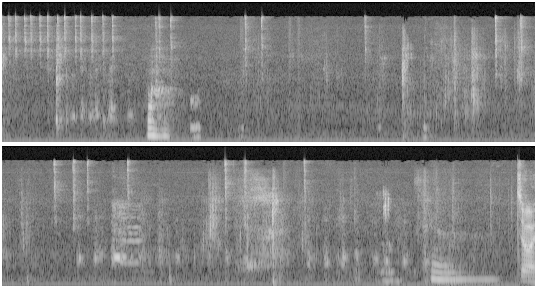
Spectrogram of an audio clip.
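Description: Chickens cluck softly now and then.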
